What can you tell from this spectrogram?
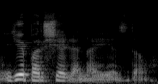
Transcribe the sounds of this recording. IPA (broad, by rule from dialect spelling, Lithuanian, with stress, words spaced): ˈjeː pɐrʲˈʃʲeːlʲɛː nɐˈeːzdɐʋoː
